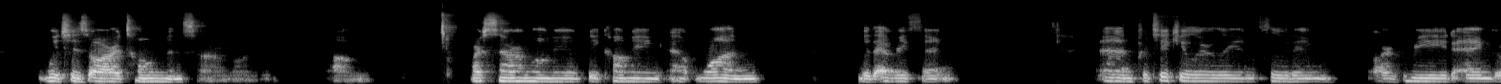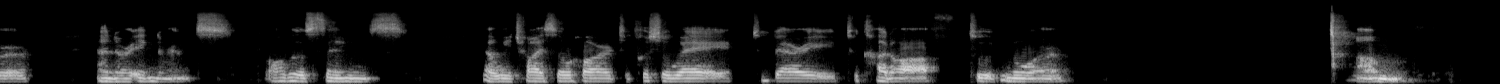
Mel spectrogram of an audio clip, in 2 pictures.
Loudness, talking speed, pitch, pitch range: -17 LUFS, 85 wpm, 145 Hz, 140-150 Hz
